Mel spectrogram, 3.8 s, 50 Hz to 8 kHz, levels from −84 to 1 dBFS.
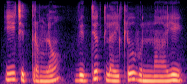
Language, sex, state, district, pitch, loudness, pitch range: Telugu, female, Telangana, Hyderabad, 190 Hz, -15 LUFS, 175-215 Hz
